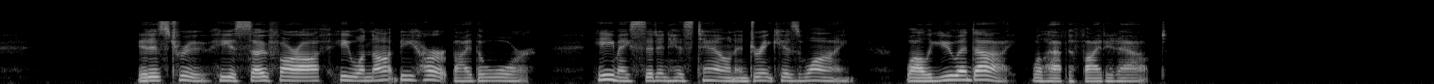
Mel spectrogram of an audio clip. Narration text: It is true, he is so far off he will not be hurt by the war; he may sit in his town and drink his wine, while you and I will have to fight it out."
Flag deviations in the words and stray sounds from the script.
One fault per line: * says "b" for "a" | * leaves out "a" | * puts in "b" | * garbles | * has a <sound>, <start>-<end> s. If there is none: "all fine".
all fine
